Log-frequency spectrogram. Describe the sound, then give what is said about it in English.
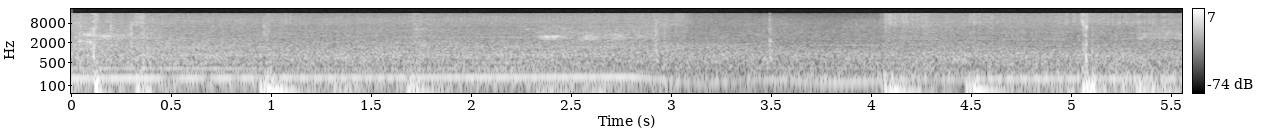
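Car engine in a video game as the player hits the gas: a low, steady droning tone that drops in pitch about halfway, then holds, with a few dull thumps scattered through it. “Going so fast, so if I don't crash, I'm just going to hit the gas.”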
